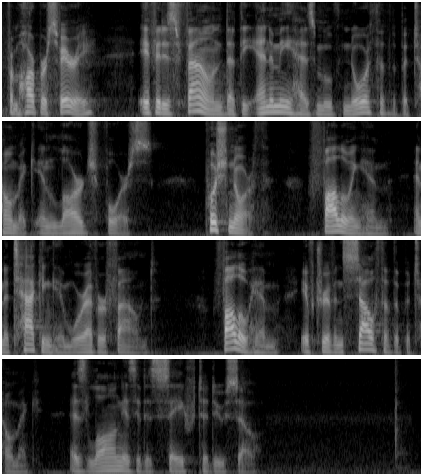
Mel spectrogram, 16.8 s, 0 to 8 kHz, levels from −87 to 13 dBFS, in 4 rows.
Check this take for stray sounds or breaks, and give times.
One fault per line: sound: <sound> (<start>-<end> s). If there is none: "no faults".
sound: tap (16.5-16.7 s)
